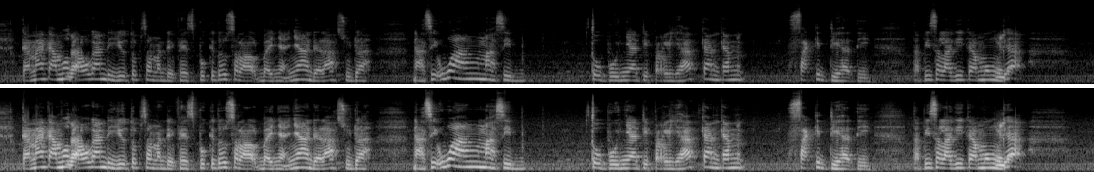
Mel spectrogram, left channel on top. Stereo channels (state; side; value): quieter; left; 13.0 dB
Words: Karena kamu tahu kan di YouTube sama di Facebook itu selalu banyaknya adalah sudah ngasih uang, masih tubuhnya diperlihatkan kan, sakit di hati. Tapi selagi kamu enggak,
